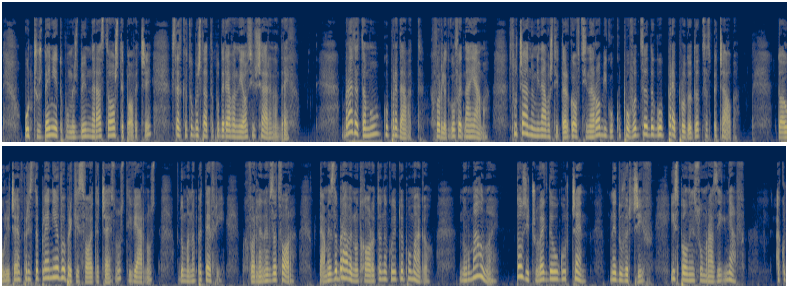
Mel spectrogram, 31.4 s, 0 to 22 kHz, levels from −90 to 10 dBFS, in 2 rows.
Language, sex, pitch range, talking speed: Bulgarian, female, 165-220 Hz, 145 wpm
